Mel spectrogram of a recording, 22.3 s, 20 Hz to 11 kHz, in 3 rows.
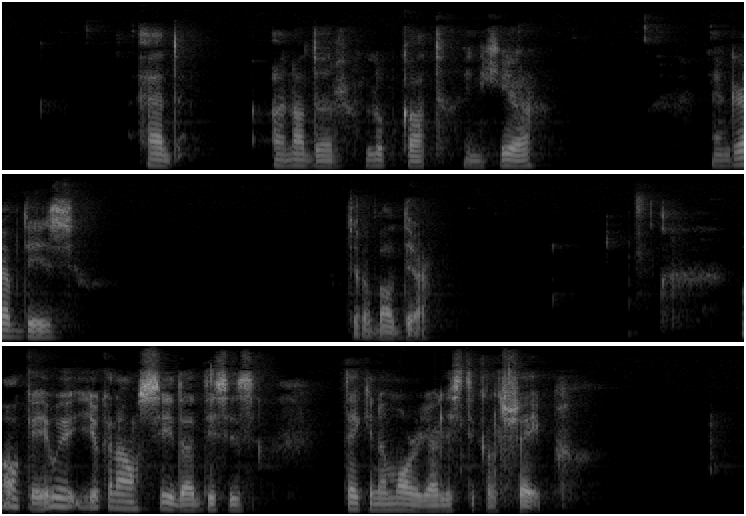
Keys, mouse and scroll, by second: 0.7 ctrl+r, 5.2 click, 5.6 a, 6.5 b, 7.8 click, 11.2-11.6 scroll down 6, 12.2-13.0 scroll up 6, 13.8 middle click, 16.4 scroll down 3, 17.0 middle click, 20.0 middle click, 22.1 a.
